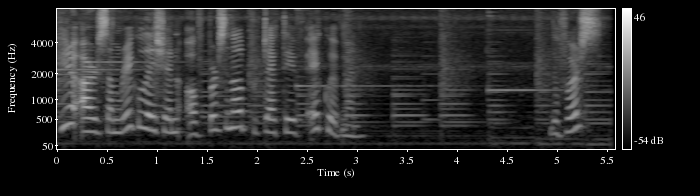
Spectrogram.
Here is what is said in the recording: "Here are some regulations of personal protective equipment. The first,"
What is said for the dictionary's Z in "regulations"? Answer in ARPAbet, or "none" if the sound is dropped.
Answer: none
